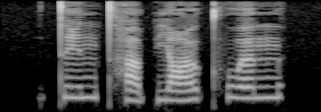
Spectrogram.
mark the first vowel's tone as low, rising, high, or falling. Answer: high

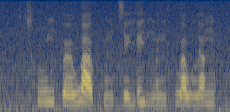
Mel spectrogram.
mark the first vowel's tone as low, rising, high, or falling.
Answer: high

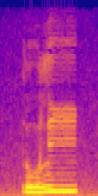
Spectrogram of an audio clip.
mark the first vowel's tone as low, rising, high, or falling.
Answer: low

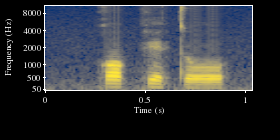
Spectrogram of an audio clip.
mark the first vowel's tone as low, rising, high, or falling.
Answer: high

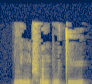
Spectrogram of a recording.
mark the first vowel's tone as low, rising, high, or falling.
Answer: rising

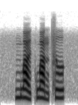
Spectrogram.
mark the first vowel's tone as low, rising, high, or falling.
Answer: falling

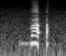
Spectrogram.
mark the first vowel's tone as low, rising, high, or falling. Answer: high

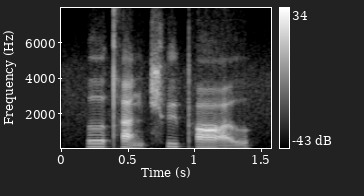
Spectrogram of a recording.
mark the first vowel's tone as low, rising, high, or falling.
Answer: high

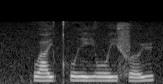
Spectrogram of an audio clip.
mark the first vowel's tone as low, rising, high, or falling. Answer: low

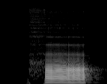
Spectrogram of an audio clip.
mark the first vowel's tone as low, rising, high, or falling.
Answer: low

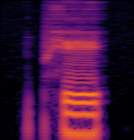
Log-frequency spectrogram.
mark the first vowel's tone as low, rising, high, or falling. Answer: low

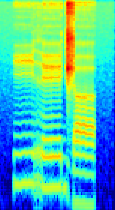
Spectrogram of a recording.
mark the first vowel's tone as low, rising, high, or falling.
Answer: high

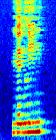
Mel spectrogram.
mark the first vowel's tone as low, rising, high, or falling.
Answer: high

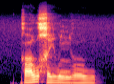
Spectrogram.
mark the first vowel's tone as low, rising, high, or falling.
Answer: rising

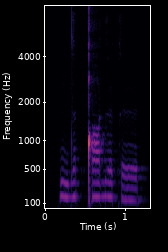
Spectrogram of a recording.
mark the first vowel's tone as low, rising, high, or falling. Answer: falling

